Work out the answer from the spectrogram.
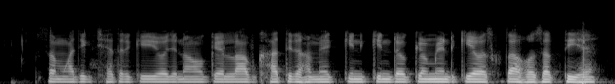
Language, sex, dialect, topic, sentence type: Magahi, male, Southern, banking, question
